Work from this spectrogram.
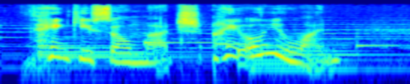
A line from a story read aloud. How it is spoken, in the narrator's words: whispered in his ear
